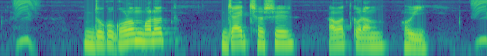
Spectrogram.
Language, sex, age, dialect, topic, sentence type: Bengali, male, 18-24, Rajbangshi, agriculture, statement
